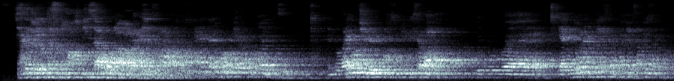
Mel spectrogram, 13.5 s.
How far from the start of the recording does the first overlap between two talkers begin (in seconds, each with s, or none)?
1.9 s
